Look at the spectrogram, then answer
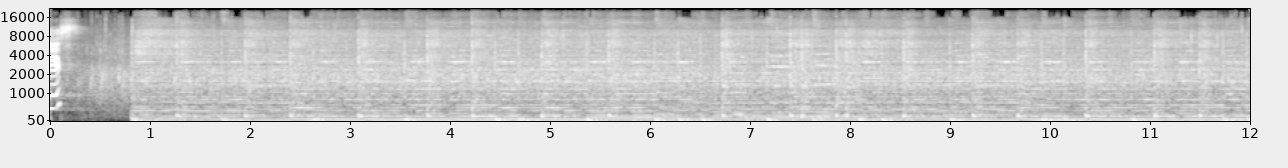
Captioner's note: applause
